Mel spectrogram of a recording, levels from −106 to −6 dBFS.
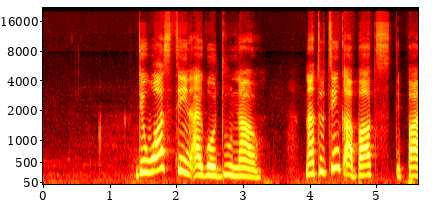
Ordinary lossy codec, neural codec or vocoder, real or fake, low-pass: none; none; real; none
